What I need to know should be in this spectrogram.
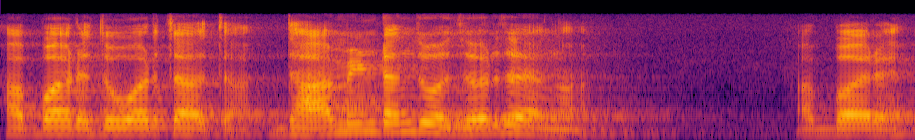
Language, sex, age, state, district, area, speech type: Goan Konkani, male, 18-30, Goa, Bardez, urban, spontaneous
